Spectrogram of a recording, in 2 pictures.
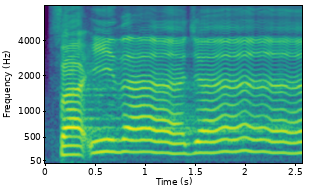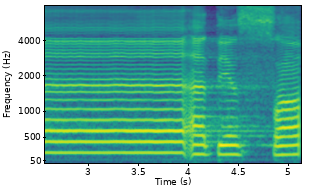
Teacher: Lalu huruf ta marbutoh yang ini, huruf ta disukunkan atau dimatikan sehingga dia berubah menjadi huruf ha ya, huruf ha sukun.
